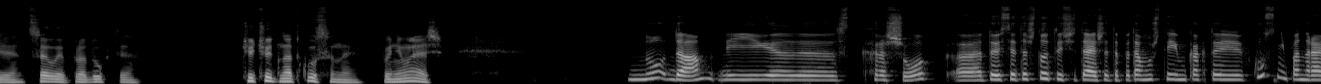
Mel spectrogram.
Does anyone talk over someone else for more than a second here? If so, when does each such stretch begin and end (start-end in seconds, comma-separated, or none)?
none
